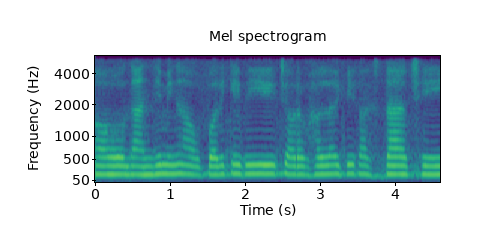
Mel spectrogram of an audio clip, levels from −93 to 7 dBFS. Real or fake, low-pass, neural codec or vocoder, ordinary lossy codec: fake; 5.4 kHz; codec, 16 kHz in and 24 kHz out, 0.9 kbps, LongCat-Audio-Codec, four codebook decoder; none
